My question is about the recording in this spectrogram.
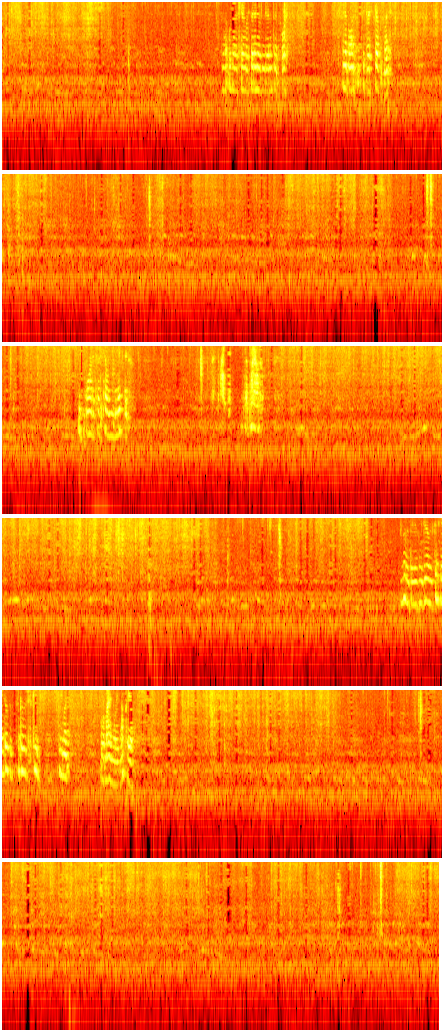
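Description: Short, wavering animal calls in three clusters of two or three, about two, ten and eighteen seconds in, over a steady hum.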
